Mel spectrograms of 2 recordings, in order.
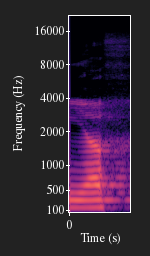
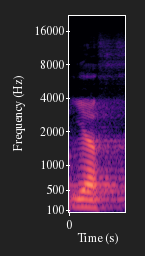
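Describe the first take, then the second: Both takes have the same delivery.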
